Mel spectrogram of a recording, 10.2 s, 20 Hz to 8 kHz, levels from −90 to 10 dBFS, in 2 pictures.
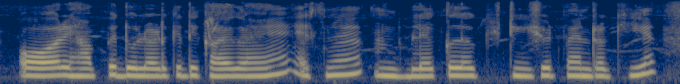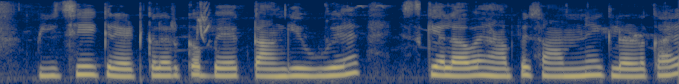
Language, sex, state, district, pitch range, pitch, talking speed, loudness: Hindi, female, Chhattisgarh, Bastar, 220-245 Hz, 230 Hz, 195 wpm, -25 LUFS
